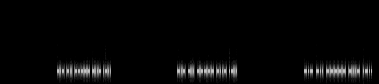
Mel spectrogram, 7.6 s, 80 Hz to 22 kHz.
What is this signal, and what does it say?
Morse code, heard as a keyed tone, about 71 wpm, 700 Hz. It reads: KD0XL KD0XL KD0XL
